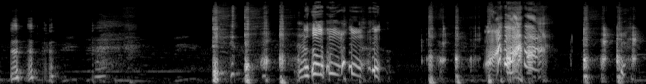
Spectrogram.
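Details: Short, loose coughs from a young child mixed with giggling and laughter, the coughs breaking into and out of the laughs; cough.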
